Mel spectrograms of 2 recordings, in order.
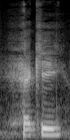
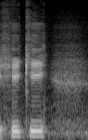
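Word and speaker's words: Heki: a German company called hecky I believe is how it's pronounced or maybe HEI I'm not German so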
